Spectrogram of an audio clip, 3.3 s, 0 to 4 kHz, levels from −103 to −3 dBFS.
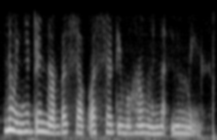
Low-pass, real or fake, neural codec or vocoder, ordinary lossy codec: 3.6 kHz; fake; codec, 24 kHz, 1 kbps, SNAC; none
